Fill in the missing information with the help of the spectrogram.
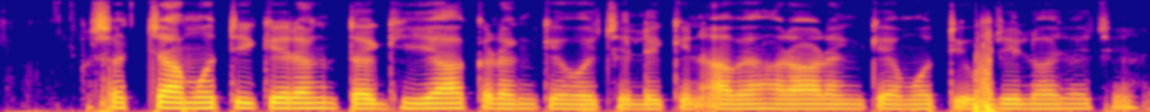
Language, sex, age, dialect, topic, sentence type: Maithili, male, 41-45, Angika, agriculture, statement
